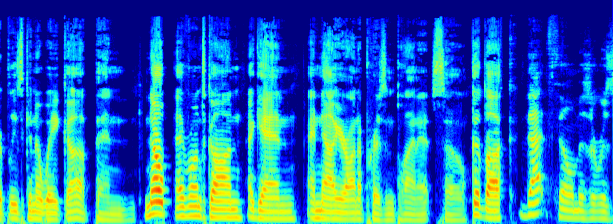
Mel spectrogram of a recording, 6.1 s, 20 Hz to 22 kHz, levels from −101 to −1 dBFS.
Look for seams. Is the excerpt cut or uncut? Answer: uncut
